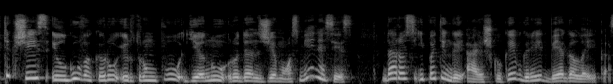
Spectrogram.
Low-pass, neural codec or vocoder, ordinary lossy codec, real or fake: 10.8 kHz; none; MP3, 48 kbps; real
